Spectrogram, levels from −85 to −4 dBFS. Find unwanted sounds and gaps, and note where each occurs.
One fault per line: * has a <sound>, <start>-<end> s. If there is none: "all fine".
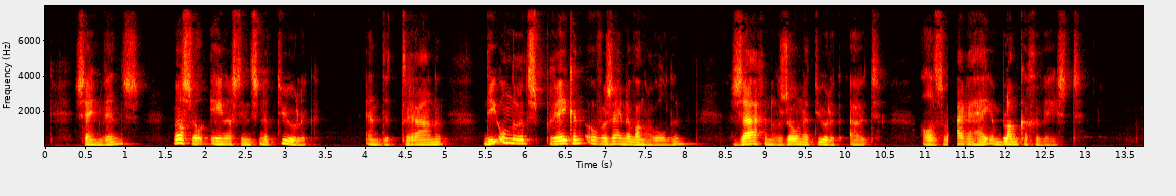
* has a dropout, 11.3-11.4 s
